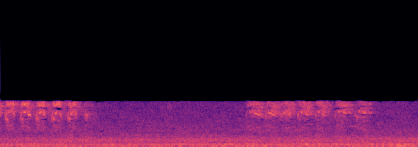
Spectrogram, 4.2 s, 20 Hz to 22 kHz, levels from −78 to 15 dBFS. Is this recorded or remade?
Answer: recorded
